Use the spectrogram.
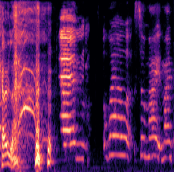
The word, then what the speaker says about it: KOHLA: are you pronouncing that are you pronouncing that like Cola Cola yeah yeah fizzy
